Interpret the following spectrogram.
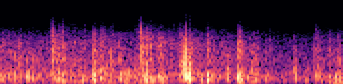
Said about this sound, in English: you think the USA loves setting off their fireworks?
